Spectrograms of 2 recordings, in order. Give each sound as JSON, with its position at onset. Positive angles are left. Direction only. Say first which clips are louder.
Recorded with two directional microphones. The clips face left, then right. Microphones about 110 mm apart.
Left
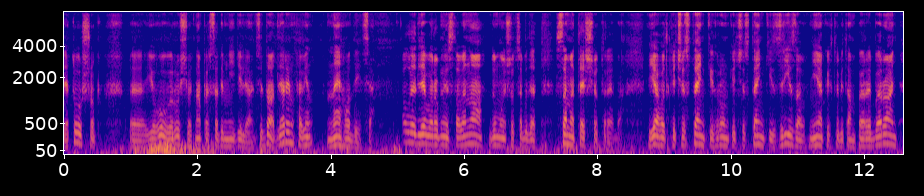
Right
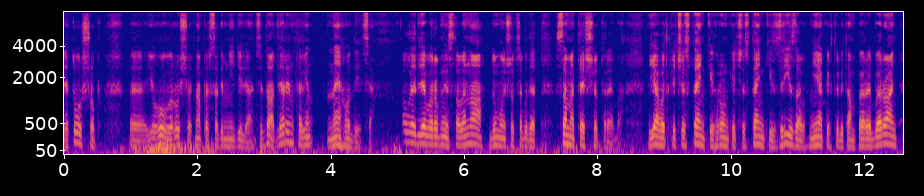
{"t": 0.0, "sound": "speech", "louder": "right 3 dB", "side_deg": -20}
{"t": 5.1, "sound": "speech", "louder": "right 4 dB", "side_deg": -35}
{"t": 10.0, "sound": "speech", "louder": "right 5 dB", "side_deg": -40}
